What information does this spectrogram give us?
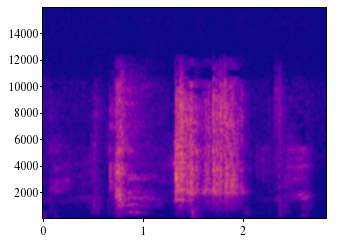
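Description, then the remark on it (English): Dice clatter and rattle across a hard table in two bright bursts, followed by a smaller skitter as they settle, with faint voices murmuring underneath; people are rolling dice to decide who picks first. “Everybody else, roll the dice for me.”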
